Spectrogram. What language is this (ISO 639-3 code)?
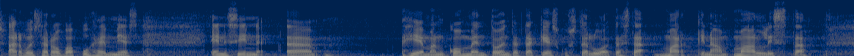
fin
